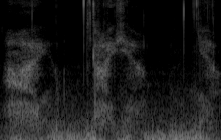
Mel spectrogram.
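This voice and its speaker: Whispered New Jersey receptionist role-play. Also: slow pace. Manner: rambling, earnest, repeats phrases and often checks in. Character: chatty, dreamy, earnest receptionist at a doctor's office.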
